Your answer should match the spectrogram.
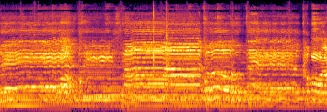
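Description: Church worship team singing a gospel song in long, held notes, with keyboard and bass guitar accompaniment.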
